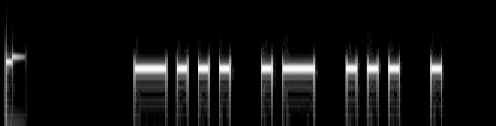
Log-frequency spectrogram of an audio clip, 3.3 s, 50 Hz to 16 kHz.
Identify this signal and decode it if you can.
Morse code, heard as a keyed tone, about 17 wpm, 700 Hz. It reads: BASE
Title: Sentences from Top 1000 Words - Review Part 1 - New Word Drill - 17wpm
